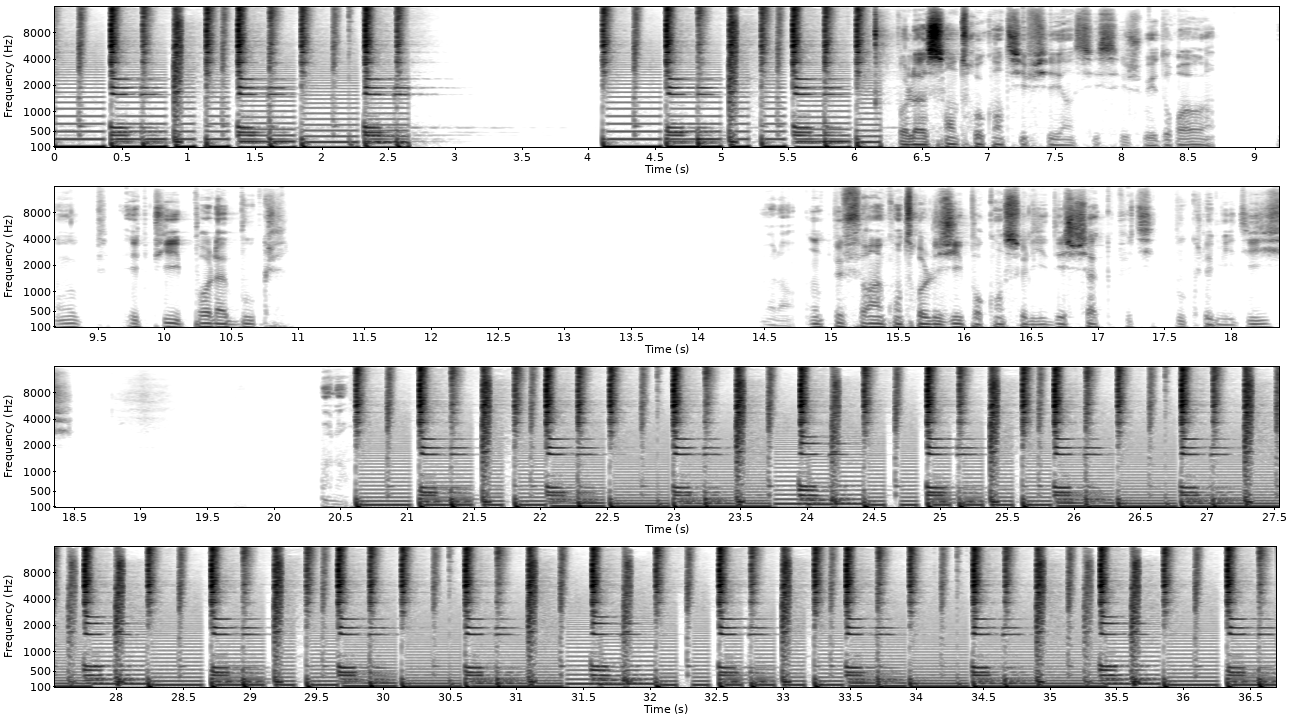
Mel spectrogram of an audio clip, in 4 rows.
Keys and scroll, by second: 2.6 space, 4.1 space, 6.2 space, 9.8 Delete, 15.9 ctrl+j, 17.9 ctrl+j, 19.9 ctrl+l, 20.6 space.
